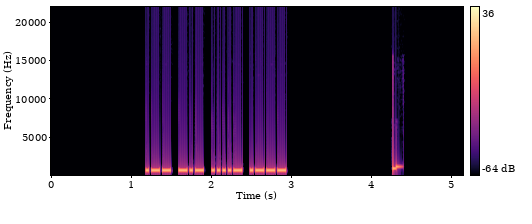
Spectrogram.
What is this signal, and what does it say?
Morse code, heard as a keyed tone, about 34 wpm, 700 Hz. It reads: WK4J
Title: USA Call Signs - 4 Characters - 2x Character Spacing - 35wpm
